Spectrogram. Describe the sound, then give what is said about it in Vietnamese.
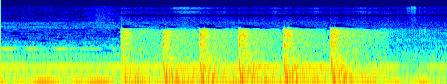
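Pounding knocks on a house door at night: six quick, heavy thuds in a steady, even rhythm over constant low background noise, with no voices. “nó nhận ra có ai đang đập cửa nhà nó thình thình”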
